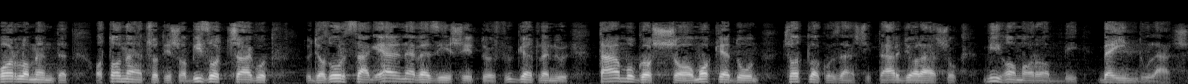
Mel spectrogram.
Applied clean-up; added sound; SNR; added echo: none; none; none; none.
